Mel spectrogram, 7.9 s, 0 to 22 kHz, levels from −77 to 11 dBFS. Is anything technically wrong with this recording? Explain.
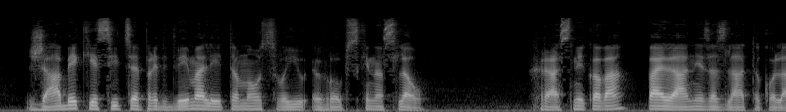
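Yes. Throughout the speech there is plainly audible damage, likely from MP3 compression. Nothing sounds above 11.3 kHz, which fits a low bitrate around 48 kbps. Starved of bits, the encoder cuts the treble and drops weak frequency lines frame by frame, giving a watery, swirly texture and metallic chirps on s sounds.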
